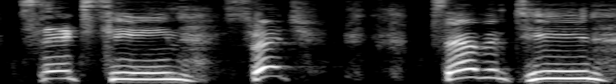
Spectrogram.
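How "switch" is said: high, punchy coach cue; called-out cadence. Real, not acted. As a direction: call each switch to keep the class on beat. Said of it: "When I say switch, you switch".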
